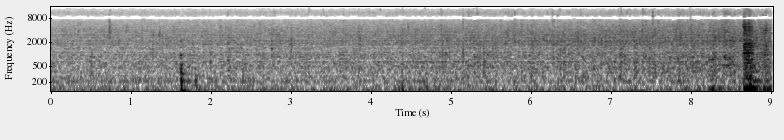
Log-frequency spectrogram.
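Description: Beef and chopped tomatoes sizzling steadily in a frying pan as they sauté. There is a light knock about two seconds in and a louder knock near the end.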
